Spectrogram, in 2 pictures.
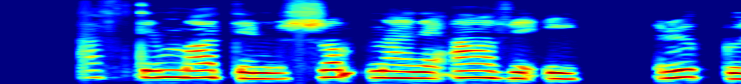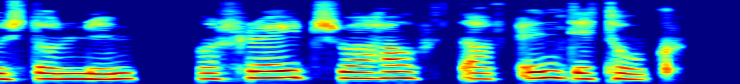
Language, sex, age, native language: Icelandic, female, 30-39, Icelandic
